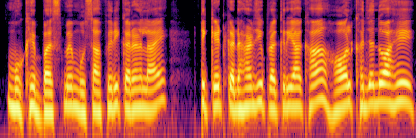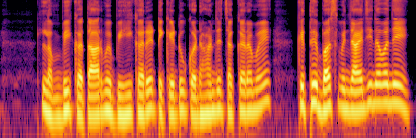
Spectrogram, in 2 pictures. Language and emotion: Sindhi, fearful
